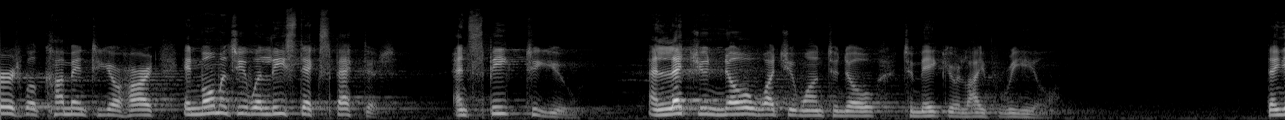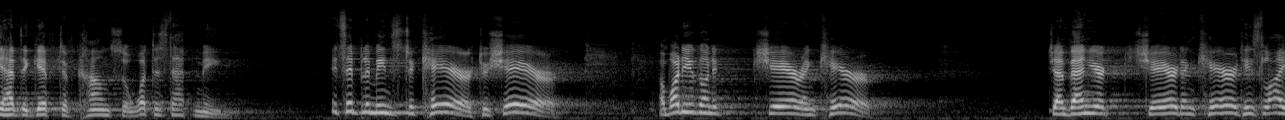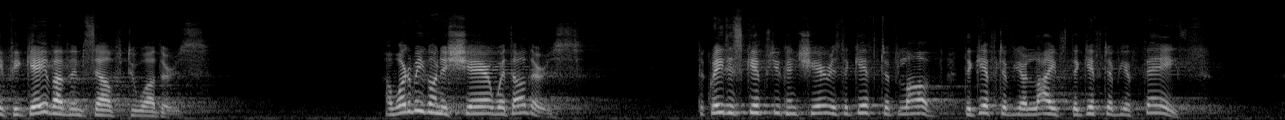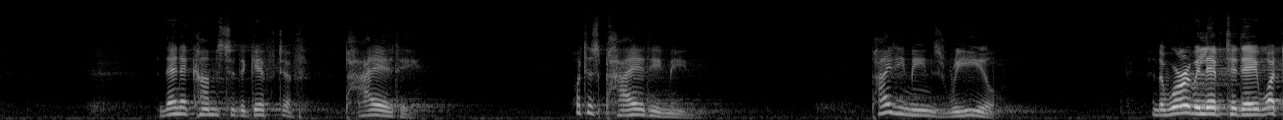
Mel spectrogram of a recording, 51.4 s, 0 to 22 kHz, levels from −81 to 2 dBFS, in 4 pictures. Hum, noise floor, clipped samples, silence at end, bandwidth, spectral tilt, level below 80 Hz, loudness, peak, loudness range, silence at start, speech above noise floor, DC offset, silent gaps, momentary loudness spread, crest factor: none; -69 dBFS; under 0.1%; 0 s; 16 kHz; -4.5 dB/octave; -68 dBFS; -27 LUFS; -4 dBFS; 12 LU; 0 s; 42 dB; under 0.1%; none; 16 LU; 24 dB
